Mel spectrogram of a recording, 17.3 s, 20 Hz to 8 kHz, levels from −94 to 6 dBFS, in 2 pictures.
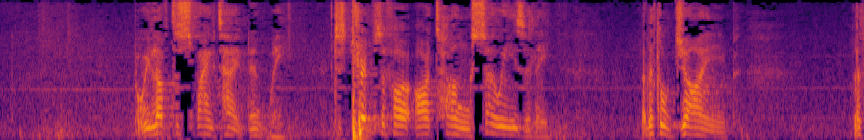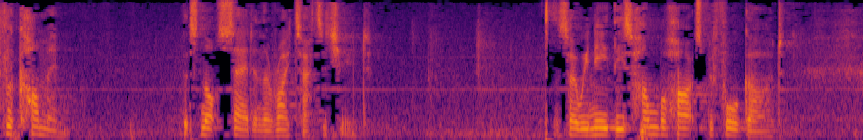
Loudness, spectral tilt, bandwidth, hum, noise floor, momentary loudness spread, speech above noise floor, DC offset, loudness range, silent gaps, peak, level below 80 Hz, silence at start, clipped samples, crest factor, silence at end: -23 LUFS; -2.5 dB/octave; 8 kHz; none; -49 dBFS; 23 LU; 25 dB; under 0.1%; 6 LU; none; -2 dBFS; -50 dBFS; 0 s; under 0.1%; 24 dB; 0 s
